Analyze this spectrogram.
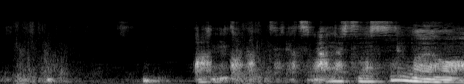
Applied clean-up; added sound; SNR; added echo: neural separator model SepFormer DNS4.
